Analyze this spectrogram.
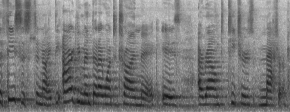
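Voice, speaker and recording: A woman with an Irish accent, high in pitch with ordinary pitch variation, amid audible room echo and noticeable background noise. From Ireland, Limerick. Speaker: university dean, lecturer. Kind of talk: lecture. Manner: halting, many fillers.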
